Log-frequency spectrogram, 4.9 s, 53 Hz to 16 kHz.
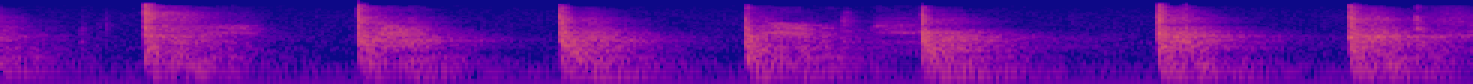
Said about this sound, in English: Then we proceeded to pound about 1,000 nails into braces, where there was barely enough room to swing a hammer.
